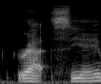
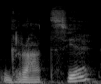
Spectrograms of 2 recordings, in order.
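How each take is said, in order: First: "grazie" slowly, with English short a; learner's mispronunciation. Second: "grazie" slow and soft, open ah; correct Italian pronunciation. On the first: Teacher shows beginners' mistake, "grazie" with English short a. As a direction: say "grazie" starting like English grat. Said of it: "first the way most people". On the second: Teacher corrects beginners, "grazie" with Italian ah. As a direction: say "grazie" as GRAH-tsyeh. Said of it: "follow it with the correct pronunciation". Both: Shown as a demonstration.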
